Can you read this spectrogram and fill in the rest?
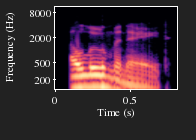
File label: "illuminate", American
